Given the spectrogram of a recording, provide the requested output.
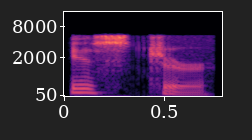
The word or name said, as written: Ister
